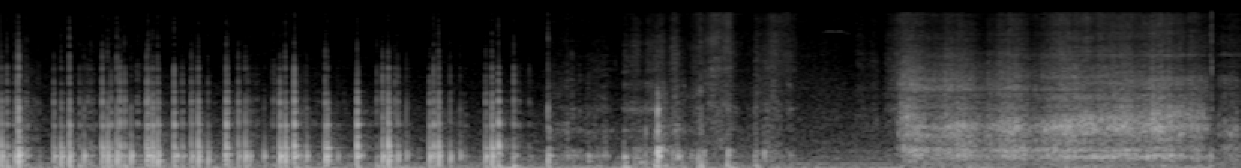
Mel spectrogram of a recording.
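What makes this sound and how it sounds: Long nails and fingertips tap quickly on the top and sides of a hollow, medium white rigid cardboard gift box with gold Dior lettering, held close, making dry, hollow knocks. The taps thin out toward the middle. For the last couple of seconds they give way to a steady, brighter scratching across the cardboard.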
